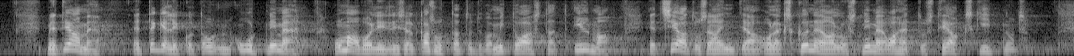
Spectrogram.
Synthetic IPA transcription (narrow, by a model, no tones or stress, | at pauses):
me̞t̪e̞ɑme̞e̞t̪ːe̞ɡe̞likult̪onuːt̪nime̞o̞mɑvo̞lʲilise̞lt̪̚kɑsut̪ːˑɑt̪ːˑud̪̥jub̥ɑmit̪ːˑuɑːst̪ɑt̪ːˑilmɑ̰ | e̞t̪ːˑse̞ɑd̪̥use̞ɑnʲd̪̥ʲjɑʔo̞le̞kskɤne̞ɑlust̪nime̞vɑɦe̞t̪ːˑust̪he̞ɑkskiːt̪nud̪̥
